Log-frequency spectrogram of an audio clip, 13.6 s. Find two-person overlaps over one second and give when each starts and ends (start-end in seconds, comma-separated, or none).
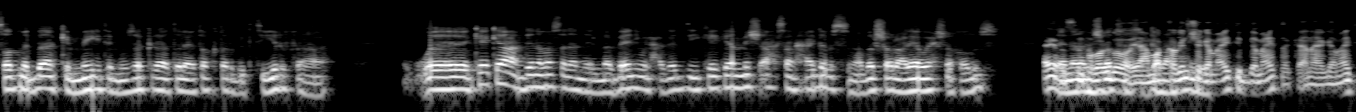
10.5-12.2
